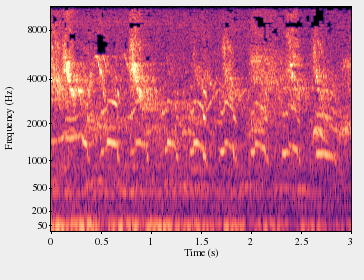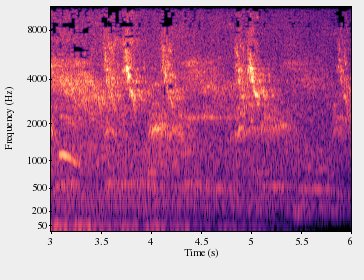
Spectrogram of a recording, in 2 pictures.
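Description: Songbirds chirping and calling, with many quick whistled notes over a low rumble; the whole ambience fades out steadily.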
